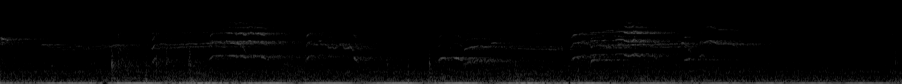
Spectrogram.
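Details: At a nest box in a water tower at Charles Sturt University, Orange, New South Wales, Australia, peregrine falcons, morning of 16 October 2024; sharp clicks then repeated tonal wailing notes, bending up and down, in quick bursts over constant low rumble.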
